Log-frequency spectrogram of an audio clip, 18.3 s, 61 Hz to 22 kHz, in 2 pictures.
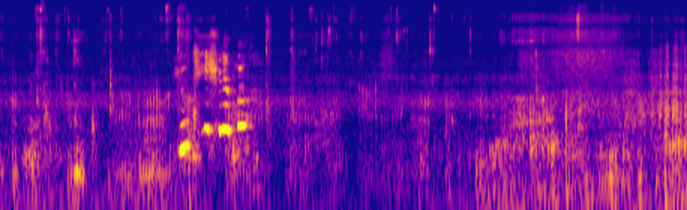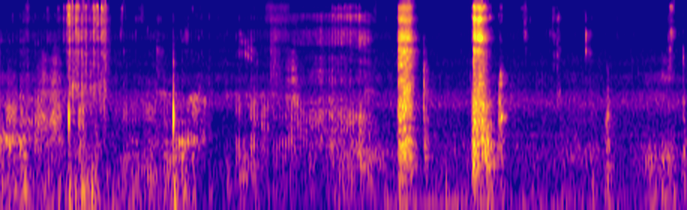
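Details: A 10-year-old cat with a persistent, sporadic cough, now occurring every other day between 9pm and midnight, has a coughing episode of a few short, harsh hacking bursts over low purring; cat cough.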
